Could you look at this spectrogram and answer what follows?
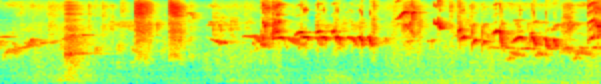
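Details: White-rumped shama song used as a lure to provoke other shamas: loud, varied whistled phrases with sharp chips and rapid rising and falling notes, delivered in quick bursts with brief pauses.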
